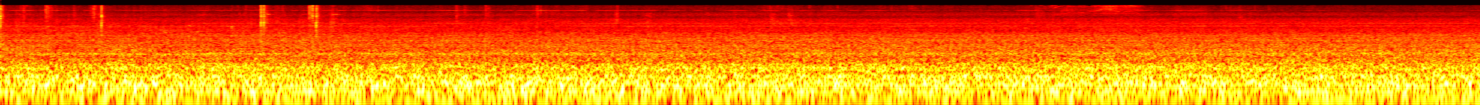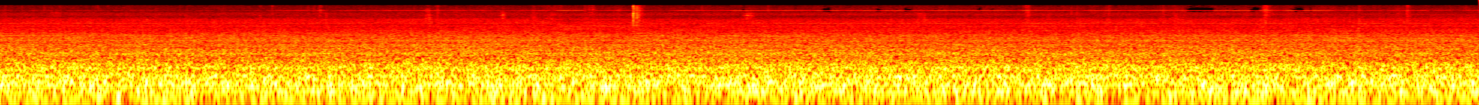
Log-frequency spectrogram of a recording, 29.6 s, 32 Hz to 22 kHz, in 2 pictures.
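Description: Steady cabin noise inside a Boeing 787-9 Dreamliner during its climb-out after takeoff: the jet engines and rushing air, heard by a window seat as an even, deep rumble.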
